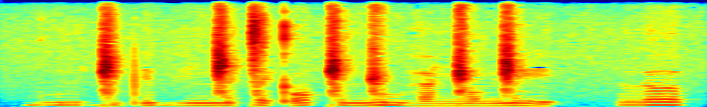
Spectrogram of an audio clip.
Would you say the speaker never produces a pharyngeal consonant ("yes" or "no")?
yes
